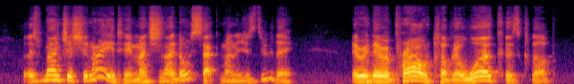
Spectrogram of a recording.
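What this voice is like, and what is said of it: Imitates another person's voice. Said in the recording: “my Gary Neville impression ... you get it spot on”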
